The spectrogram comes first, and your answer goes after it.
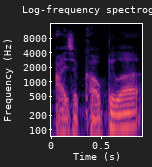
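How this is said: It is said with an American accent.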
